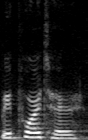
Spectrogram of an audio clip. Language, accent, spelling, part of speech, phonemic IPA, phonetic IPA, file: English, US, reporter, noun, /ɹɪˈpoɹ.tɚ/, [ɹɪˈpoɹ.ɾɚ], En-us-reporter.ogg
- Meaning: 1. Someone or something that reports 2. A journalist who investigates, edits and reports news stories for newspapers, radio and television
